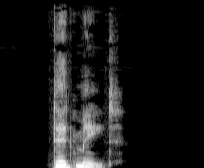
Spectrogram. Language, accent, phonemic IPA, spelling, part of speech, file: English, Australia, /ˌdɛd ˈmiːt/, dead meat, noun, En-au-dead meat.ogg
- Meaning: 1. A corpse of a slaughtered animal 2. Someone in danger of being killed or severely punished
